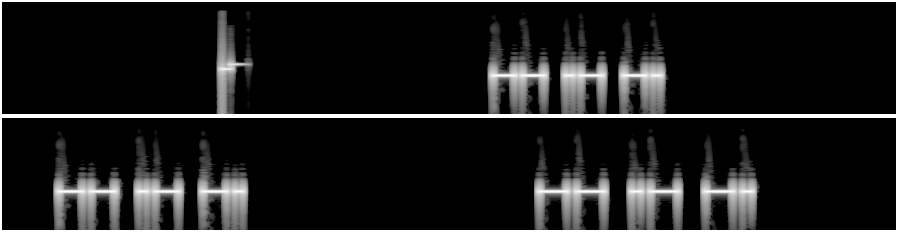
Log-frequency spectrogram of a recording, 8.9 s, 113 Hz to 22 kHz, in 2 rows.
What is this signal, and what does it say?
Morse code, heard as a keyed tone, about 31 wpm, 700 Hz. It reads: MAN MAN MAN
